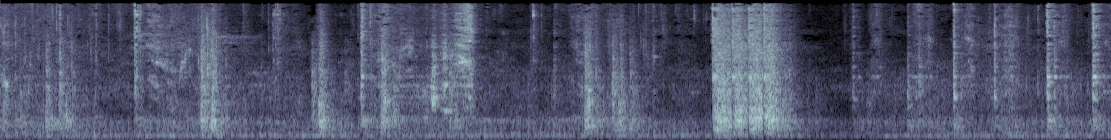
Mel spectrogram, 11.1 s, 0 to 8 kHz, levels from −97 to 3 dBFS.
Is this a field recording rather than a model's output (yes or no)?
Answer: yes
